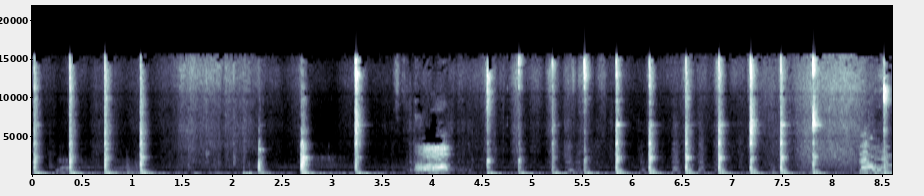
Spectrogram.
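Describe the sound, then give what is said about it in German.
An old rusty hammer drives a new nail into wood with about twenty sharp, loud blows in a steady rhythm, broken once midway by a short pause and a brief scraping sound. “Mit dem alten verrosteten Hammer muss ich jetzt einen neuen reinhauen.”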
